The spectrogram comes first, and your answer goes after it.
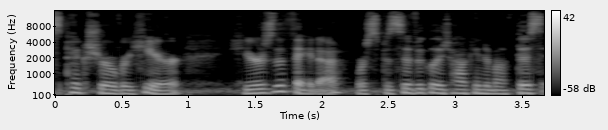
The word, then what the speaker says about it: theta: a horizontal line through it and that is pronounced as theta is used to represent the angle so the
